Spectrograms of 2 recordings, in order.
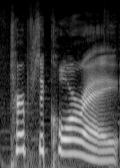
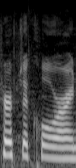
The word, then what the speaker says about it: Terpsichore: Terpsichore. It's pronounced terpsichore, not terpsichore.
